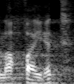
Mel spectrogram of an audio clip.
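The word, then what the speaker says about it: Lafayette: 예, 혹시 프렌치 전공하신 분 계신가요? 뭐 라피엣이라는 발음이 있더라고요. Anyway, 영국식 발음으로 라파예트, 그렇죠?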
